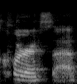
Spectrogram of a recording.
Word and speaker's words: Klariza: It's pronounced Clarissa, but I'm sure that there are many pronunciations of the name.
